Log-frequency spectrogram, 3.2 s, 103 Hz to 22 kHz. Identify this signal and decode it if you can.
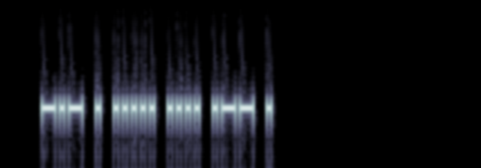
Morse code, heard as a keyed tone, about 40 wpm, 700 Hz. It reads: KE5HWE
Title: USA Call Signs - 6 Characters - 40wpm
